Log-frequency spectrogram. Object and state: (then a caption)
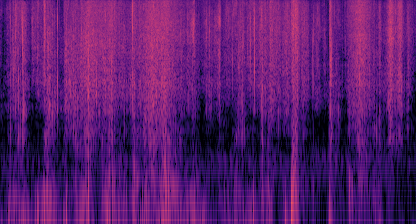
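Paper tea bag being crinkled. A single small, soft, flat filter-paper tea bag filled with tea is held up close to the mic and crinkled and rubbed between the fingertips. The result is a continuous stream of dry, papery crinkling and rustling with a bright, hissy texture over a low, muffled rumble, broken by short sharper crackles, the loudest near the middle.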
